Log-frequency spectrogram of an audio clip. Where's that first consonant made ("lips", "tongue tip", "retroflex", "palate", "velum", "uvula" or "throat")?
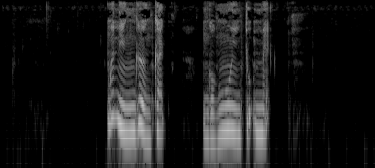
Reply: lips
